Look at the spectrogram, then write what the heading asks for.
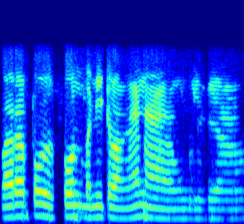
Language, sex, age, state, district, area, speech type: Tamil, male, 30-45, Tamil Nadu, Viluppuram, rural, conversation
